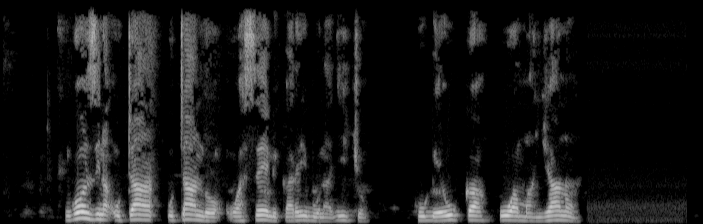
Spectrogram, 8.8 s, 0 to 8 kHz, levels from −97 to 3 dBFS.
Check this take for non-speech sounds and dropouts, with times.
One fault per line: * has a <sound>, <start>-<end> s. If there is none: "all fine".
all fine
